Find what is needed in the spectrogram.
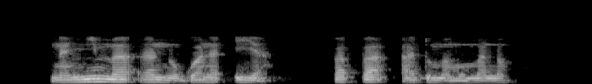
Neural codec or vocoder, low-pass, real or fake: none; 3.6 kHz; real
